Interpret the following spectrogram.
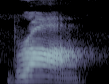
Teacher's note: we start with a B sound, then the R, bra, and open it to the ah as in father.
